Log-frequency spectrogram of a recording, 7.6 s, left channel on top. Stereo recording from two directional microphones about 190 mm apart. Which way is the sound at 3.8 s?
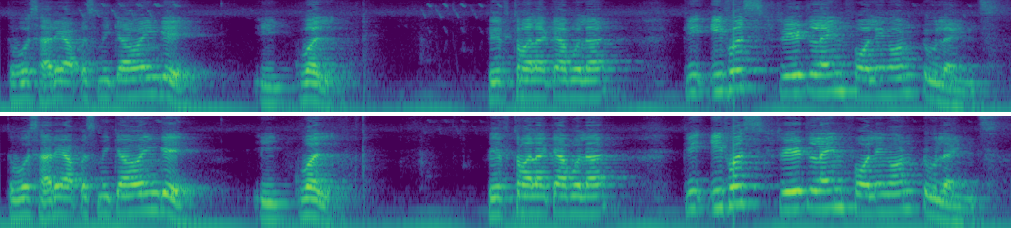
35° right (ahead or behind).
